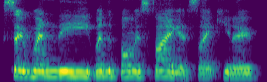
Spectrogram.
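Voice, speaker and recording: A woman's voice: mid-range voice, little pitch movement, moderate pace. Chatty woman in a casual interview. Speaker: guest, audio drama writer.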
